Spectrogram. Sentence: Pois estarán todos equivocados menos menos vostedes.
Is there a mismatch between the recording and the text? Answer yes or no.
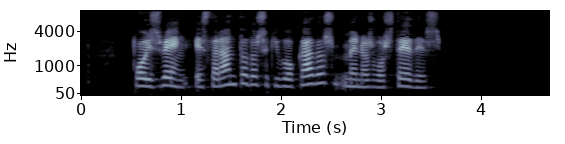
yes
